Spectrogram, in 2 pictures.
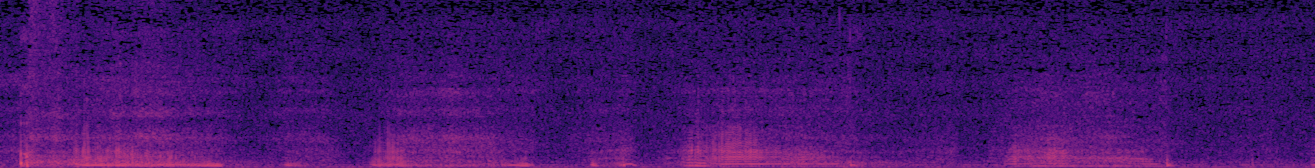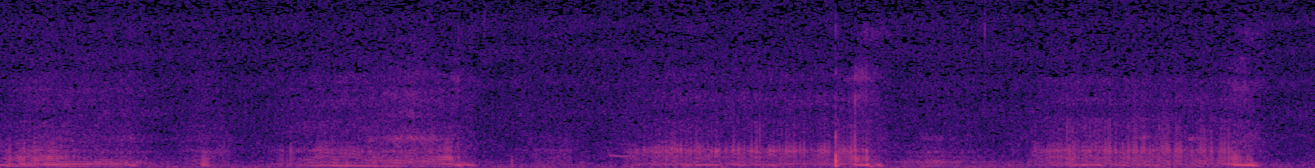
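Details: Snoring in a sleeping animal: repeated fluttering, rattling snores with squeaky whistling tones, about eight breaths in twenty seconds.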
